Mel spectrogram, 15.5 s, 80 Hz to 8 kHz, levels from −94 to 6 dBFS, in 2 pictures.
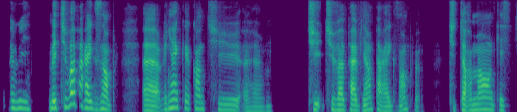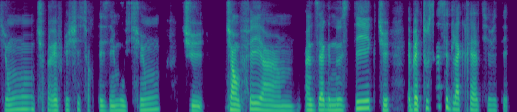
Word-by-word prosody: Mais 190 - 0
oui. 185 -1 -1 0.3
Mais 185 +1 +6
tu 220 - -1
vois, 295 +5 +9
par 255 -6 +3
exemple, 165 -5 +3 0.4
heu, 130 -2 +6
rien 195 +8 +3
que 200 -2 -4
quand 175 0 -2
tu, 145 -3 -5
hem, 115 +2 -9 0.7
tu - - +1
tu - - -1
vas 140 0 +3
pas 140 0 +6
bien, 140 +4 -1
par 115 -7 -1
exemple, 125 +7 -5 0.4
tu - - -2
te - - +2
remets 145 +2 +3
en 155 0 +3
question, 140 +4 -5
tu - - -5
réfléchis 140 +3 -3
sur - - -13
tes 130 -1 -5
émotions, 140 +4 -3 0.3
tu 125 -2 -1 0.3
tu 155 - +4
en 145 -1 +7
fais 160 +4 +1
un, 135 -3 0
mmh, 125 -1 -6 0.2
un 145 - +3
diagnostic, 140 +8 +1
tu 135 -1 0 0.3
eh - - +1
beh 155 - +7
tout 190 - -3
ça, 245 +7 -6
c'est 220 -3 0
de 160 - -5
la 155 - +6
créativité 140 -2 -5
145 Hz, 180 wpm, -27 LUFS, 135-165 Hz, 0.7 s, vois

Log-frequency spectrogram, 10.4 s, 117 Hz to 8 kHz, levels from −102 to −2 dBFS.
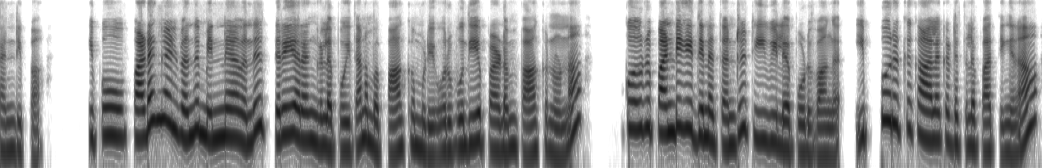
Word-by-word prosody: கண்டிப்பா. 180 0 -7 0.5
இப்போ 260 +3 -4 0.3
படங்கள் 360 +7 +5
வந்து, 265 +5 +3
முன்ன 250 +2 +3 0.2
வந்து, 235 +8 +1 0.2
திரையரங்குல 240 -5 +2
போய் 185 -1 -3
தான் 225 - 0
நம்ம 200 -5 -1
பாக்க 190 +5 -2
முடியும். 165 -2 -4
ஒரு 185 - -2
புதிய 210 +3 +1
படம் 185 +1 -1
பாக்கணும்னா, 175 - -2 0.5
ஒரு 320 +1 +2
பண்டிகை 305 +3 +6
தினத்தன்று 220 0 +1
டிவில 225 -5 0
போடுவாங்க. 165 -2 -3 0.3
இப்போ 270 +9 -7
இருக்க 330 -3 -1
காலக்கட்டத்துல 230 -5 0
பாத்தீங்கன்னா, 180 +5 -2
220 Hz, 145 wpm, -19 LUFS, 185-260 Hz, 0.5 s, பண்டிகை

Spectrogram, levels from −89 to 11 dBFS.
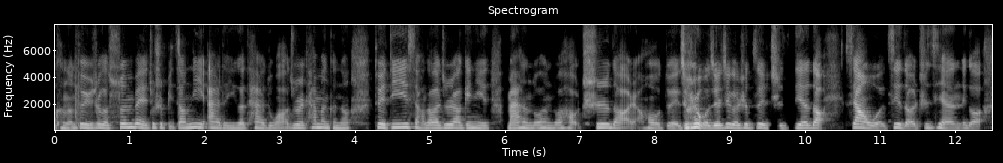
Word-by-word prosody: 可 200 - -6
能 170 - -5
对 240 -1 +1
于 220 - 0
这 235 +1 -1
个 215 - 0
孙 260 +6 +2
辈， 245 -6 +2
就 240 - -3
是 235 0 -3
比 230 - -11
较 215 0 -1
溺 245 +1 +1
爱 220 -2 -1
的 185 -1 -7
一 175 0 -6
个 180 0 -1
态 200 +2 -5
度 185 0 -7
啊， - - -5
就 220 +1 -2
是 215 - -1
他 240 +4 -6
们 240 -2 +1
可 210 -1 -6
能 185 0 -4 0.3
对， 250 -2 +4
第 250 +2 +2
一 260 - +5
想 245 -8 -5
到 195 - 0
的 200 - +2
就 220 +2 -1
是 225 - +4
要 210 -2 0
给 210 0 -2
你 190 -3 -3 0.2
买 185 +1 +1
很 205 -3 -2
多 195 +1 -3
很 205 -2 -4
多 190 +1 -5
好 205 -1 -7
吃 240 0 0
的， 215 -3 -2
然 - - -9
后， 190 -2 -4
对， 170 -1 -4
就 180 +6 +5
是 265 +4 +10
我 195 -2 +2
觉 195 +2 +4
得 205 - +6
这 240 +3 0
个 215 - +3
是 225 +1 -1
最 225 0 0
直 195 -2 -8
接 215 -1 +2
的。 205 -1 +3 0.3
像 235 -6 +5
我 170 -3 -4
记 235 +9 -1
得 165 -5 -2
之 220 +7 -8
前 170 -7 -2
那 185 - -8
个， 165 -3 -4
210 Hz, 325 characters per minute, -22 LUFS, 190-230 Hz, 0.3 s, 是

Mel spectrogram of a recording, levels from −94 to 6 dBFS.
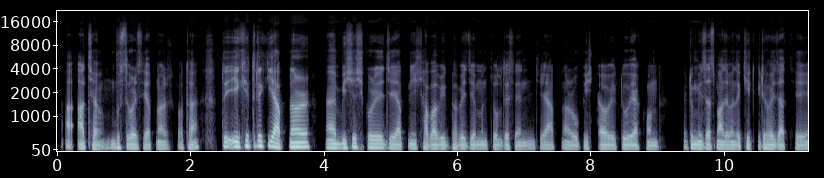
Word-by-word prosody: আ - - +1 0.2
আচ্ছা, 95 0 -1 0.3
বুঝতে 110 -1 -2
পেরছি 90 -1 0
আপনার 90 0 -3 0.2
কথা। - - -3 0.4
তো - - -3 0.2
এক্ষেত্রে 145 +2 +4
কি 145 - +2
আপনার 125 +3 +5 0.4
অ্যা 110 - +3 0.2
বিশেষ 110 +2 +2
করে 110 -1 +4 0.2
যে, 100 - +1
আপনি 100 - -5
স্বাভাবিকভাবে 95 0 -1
যেমন 90 -1 -1
চলতেছেন 85 -1 -4 0.2
যে, - - -10 0.2
আপনার 90 0 -7
অফিসটাও 90 +2 -4
একটু 90 - -6 0.2
এখন 85 +1 -6 0.5
একটু - - -3
মেজাজ 90 0 0
মাঝে, 90 -1 +2
মাঝে 90 0 -1
খিটখিটে 95 - -3
হয়ে 85 -1 +1
যাচ্ছে। 85 +1 -3
95 Hz, 160 wpm, -22 LUFS, 90-105 Hz, 0.5 s, আপনার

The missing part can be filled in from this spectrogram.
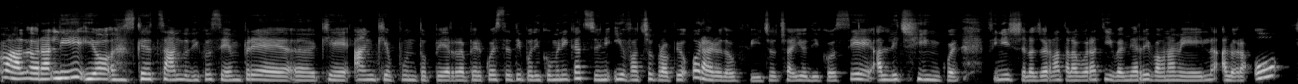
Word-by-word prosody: Ma 315 -4 +8
allora 260 -1 +8
lì 295 +1 +6
io, 255 -1 +6
eh, 220 -1 +1
scherzando, 245 -1 +1
dico 205 +3 -5
sempre, 200 -3 0
uhm, 185 - -10
che 195 0 -2
anche 220 0 -1
appunto 200 -1 -7
per 195 0 -1
per 200 -1 -5
questo 220 0 -4
tipo 210 -2 -5
di 205 - -3
comunicazioni 220 +2 -3
io 235 - +1
faccio 210 +3 -3
proprio 200 +1 -1
orario 205 -12 +3
da 175 - -2
ufficio, 175 +1 -8
cioè 190 +1 -4
io 195 +1 -2
dico 185 0 -5
se 220 +4 -1
alle 215 +3 0
5 215 -5 -3 0.3
finisce 220 -3 -5
la 190 - 0
giornata 200 +1 -1
lavorativa 195 +2 -1
e 190 - +1
mi 200 +1 -3
arriva 200 -1 0
una 195 +1 -2
mail 190 +1 -4
allora, 190 -1 -1
o 385 +9 +3
210 Hz, 190 wpm, -23 LUFS, 195-230 Hz, 0.3 s, Ma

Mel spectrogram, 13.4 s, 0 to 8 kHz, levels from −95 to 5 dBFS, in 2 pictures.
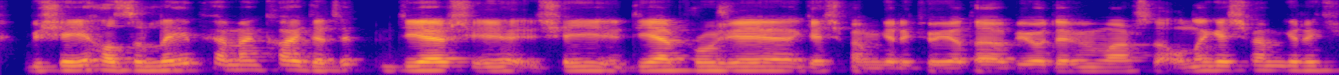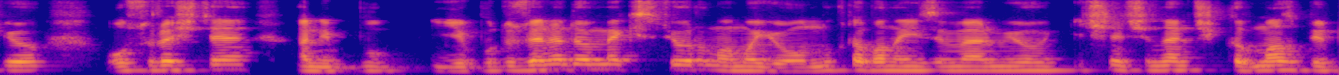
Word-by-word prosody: bir 120 - -5
şeyi 130 +2 +4
hazırlayıp 135 +5 +1
hemen 150 0 -1
kaydedip, 155 +1 -1 0.2
diğer 130 +2 +10
şeye 120 -2 -1
şeyi 125 - -1 0.3
diğer 130 +1 +5
projeye 125 -1 +4
geçmem 105 -1 -3
gerekiyor 100 0 -2
ya 100 0 -1
da 105 -1 0
bir 105 - -2
ödevim 110 +1 -1
varsa 110 0 -4
ona 125 - -3
geçmem 135 0 -1
gerekiyor. 135 0 -5 0.3
O - - -7
süreçte 140 +4 0 0.2
hani 115 -4 -3
bu 120 -1 -16 0.2
y 115 +1 -6
bu 125 0 -15
düzene 150 +5 +1
dönmek 160 0 -2
istiyorum 150 -1 +1
ama 125 -1 -4
yoğunluk 115 +3 -7
da - - -2
bana 130 -1 -3
izin 125 0 -4
vermiyor. 125 +1 -3 0.2
İşin 135 +2 0
içinden 140 +1 -1
çıkılmaz 140 0 -4
bir 125 0 -4
130 Hz, 175 wpm, -22 LUFS, 120-135 Hz, 0.3 s, diğer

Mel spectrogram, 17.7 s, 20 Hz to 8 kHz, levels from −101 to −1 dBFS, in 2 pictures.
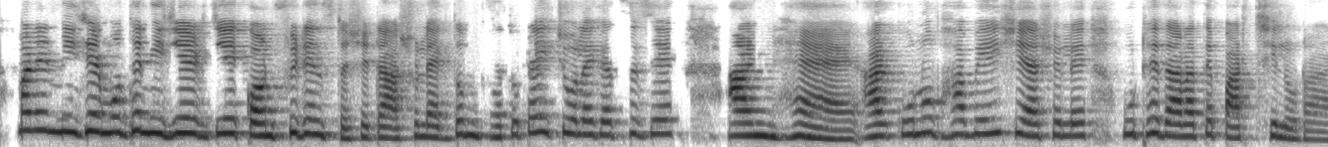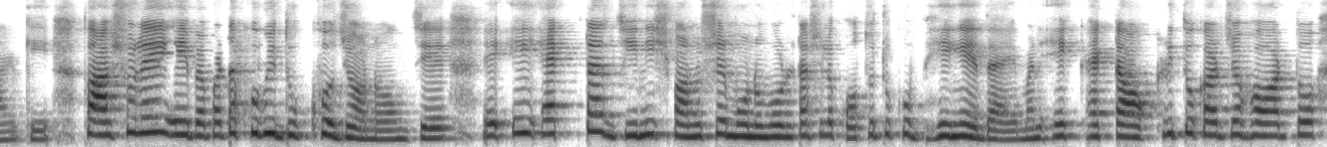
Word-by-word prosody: মানে 365 0 +6 0.2
নিজের 330 +1 +5
মধ্যে 320 +3 +3
নিজের 300 +2 +6
যে 300 - +6 0.2
কনফিডেন্সটা, 255 -2 +4
সেটা 220 -1 +1
আসলে 235 +3 -2
একদম 265 +6 -2 0.2
এতটাই 310 +7 -2
চলে 280 -2 +1
গেছে 265 +2 -4
যে, 285 - -2 0.5
আর 255 - +7 0.3
হ্যাঁ। 210 -6 +3 0.2
আর 245 - +8
কোনভাবেই 280 +1 -1
সে 300 - 0
আসলে 250 0 -4 0.3
উঠে 285 +2 -1
দাঁড়াতে 245 +2 +3
পারছিল 210 +3 -1
না 175 - -8
আরকি। 175 +1 -13 0.3
তো - - -7
আসলেই 315 +4 0
এই 270 - +2
ব্যাপারটা 260 +4 -2
খুবই 300 -1 +3
দুঃখজনক 220 -9 -3
যে, 205 -1 -2 0.6
এই 310 - 0 0.2
একটা 290 +4 -4 0.2
জিনিস 260 +2 -1
মানুষের 240 +4 -2
মনোবলটা 230 +1 0
আসলে 260 0 -8
কতটুকু 265 +6 -9 0.2
ভেঙে 240 0 +1
দেয়। 175 -1 -6
মানে 205 +2 -5
এক 245 - -11 0.2
একটা 235 +1 -2
অকৃতকার্য 270 +2 -4
হওয়ার 255 -1 0
তো, 265 - -2
260 Hz, 155 wpm, -22 LUFS, 235-290 Hz, 0.6 s, আর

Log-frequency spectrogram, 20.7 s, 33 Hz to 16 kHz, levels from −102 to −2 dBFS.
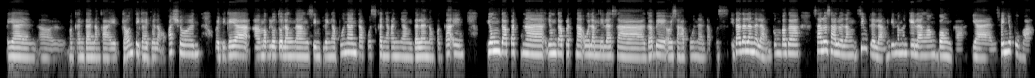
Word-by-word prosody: ayan 180 -2 -1
ah, 170 -2 -11 0.3
maghanda 180 0 -3
nang 175 0 -4
kahit 170 -1 -3
kaunti 240 +7 0
kahit 180 -2 -4
walang 175 -2 -6
okasyon 230 -4 -2 0.3
or 185 - 0
di 185 - -8
kaya 200 -1 +5 0.2
ah 190 0 +2
magluto 200 0 -1
lang 195 0 +1
ng 185 0 +2
simpleng 185 0 -5
hapunan 250 +7 0
tapos 205 0 -6
kanya-kanyang 190 -3 -4
dala 185 +1 +4
ng 180 -1 -8
pagkain, 220 +5 -1 0.5
yung 280 +1 +8
dapat 255 -1 +3
na 225 -3 +4
yung 240 +1 +3
dapat 230 0 -1
na 220 -1 +3
ulam 210 -1 -1
nila 200 0 -1
sa 200 0 -4 0.6
gabi 205 +1 0
or 185 - -2
sa 185 -1 -5
hapunan 180 -1 -12
tapos 185 +5 -21
idadala 275 +4 +5
na 255 -3 +2
lang, 180 -3 -4
kumbaga 240 -1 +1 0.2
salo-salo 280 -4 +3
lang, 210 -1 -4
simple 330 - -3
lang 170 -2 -1
hindi 230 +3 -6
naman 240 0 -4
kailangang 205 -2 +1
bongga, 190 -4 -2 0.2
yan. 170 -3 0
Sa 250 +9 0
inyo 275 +1 +3
po 235 -5 -7
ba? 165 -4 -6
200 Hz, 155 wpm, -23 LUFS, 185-235 Hz, 0.6 s, yung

